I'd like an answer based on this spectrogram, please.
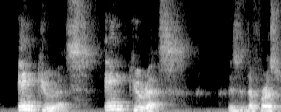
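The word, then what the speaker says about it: Enquirus: So, that is the first one and it's called Incurus. It's spelled E N Q U I R U S, you know, and you go there and you look at that one.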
